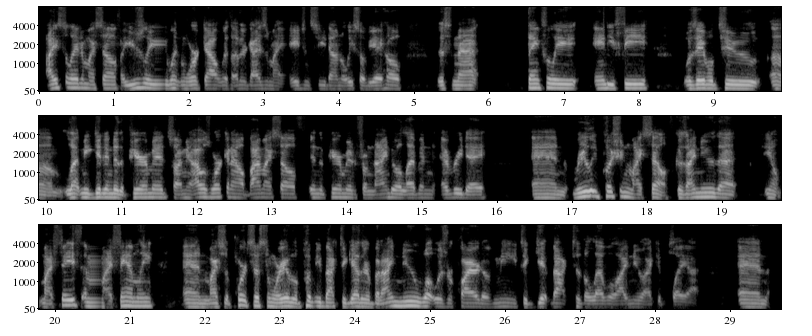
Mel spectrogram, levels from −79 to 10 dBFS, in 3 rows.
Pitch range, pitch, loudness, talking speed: 120-140 Hz, 130 Hz, -24 LUFS, 200 wpm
